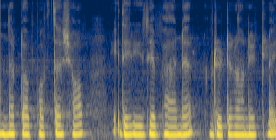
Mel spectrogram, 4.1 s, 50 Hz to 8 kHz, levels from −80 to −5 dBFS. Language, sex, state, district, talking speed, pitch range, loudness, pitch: English, female, Punjab, Kapurthala, 200 wpm, 185-200 Hz, -14 LUFS, 190 Hz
